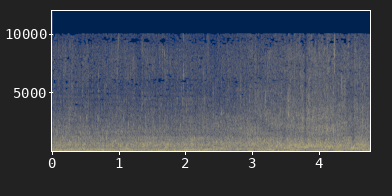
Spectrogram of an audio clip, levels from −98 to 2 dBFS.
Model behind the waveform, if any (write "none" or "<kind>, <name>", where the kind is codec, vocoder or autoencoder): none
